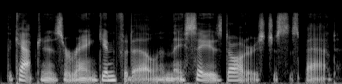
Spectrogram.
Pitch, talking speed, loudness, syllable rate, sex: 200 Hz, 265 wpm, -21 LUFS, 5.8 syllables/s, female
